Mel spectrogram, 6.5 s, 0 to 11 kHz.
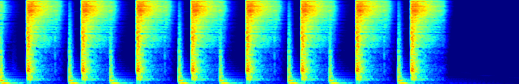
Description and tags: semiQ dnb dr 004
This is part of a dnb drums mini pack all drums have been processed and will suite different syles of his genre.
jungle, techstep, beats, dnb, drums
